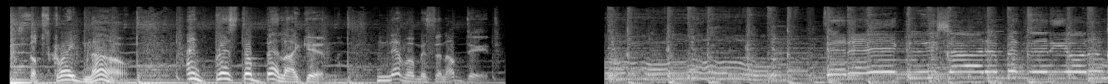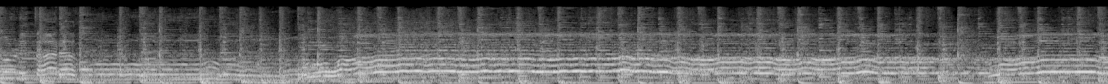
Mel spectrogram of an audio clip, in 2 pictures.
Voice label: bollywood dialogues; musically

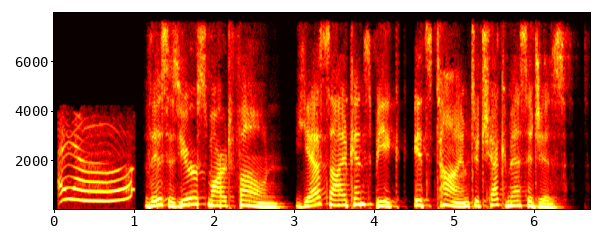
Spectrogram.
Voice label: smartphone lady ringtone

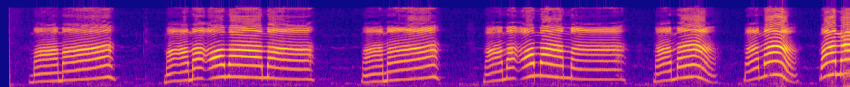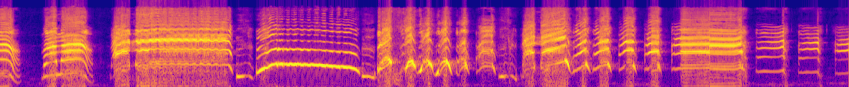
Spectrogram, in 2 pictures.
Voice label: calling mama funny ringtone

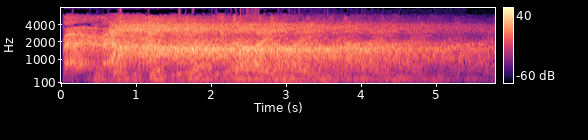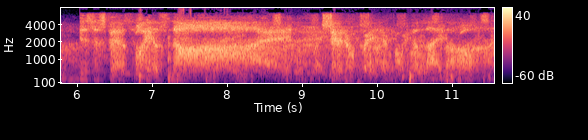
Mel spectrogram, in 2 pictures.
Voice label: scary vampire voice ringtone

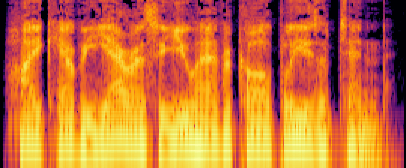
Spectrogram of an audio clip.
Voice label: you have a call cool tone ringtone

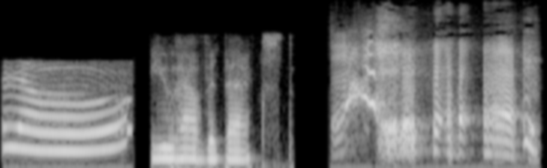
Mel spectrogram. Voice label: hello you have a text funny sms tone

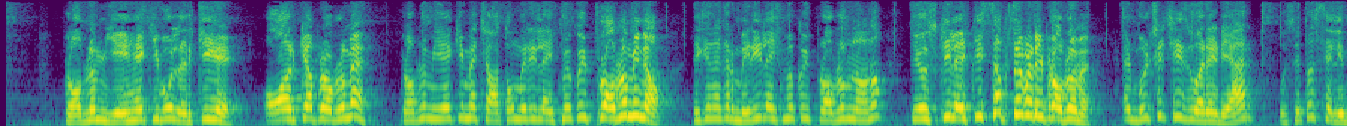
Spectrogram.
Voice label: punchnama dialogue ringtone

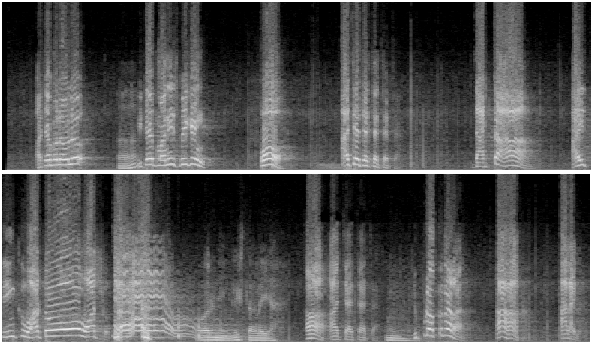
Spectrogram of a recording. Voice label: telugu dialogue ringtone

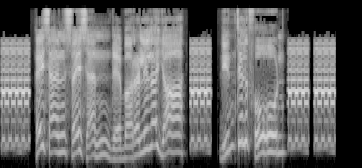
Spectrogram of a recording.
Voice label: baby hejsan ringtone

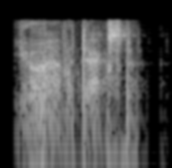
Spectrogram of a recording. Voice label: whispering text ringtone

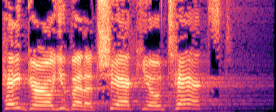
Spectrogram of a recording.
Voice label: girl check your text ringtone, sms

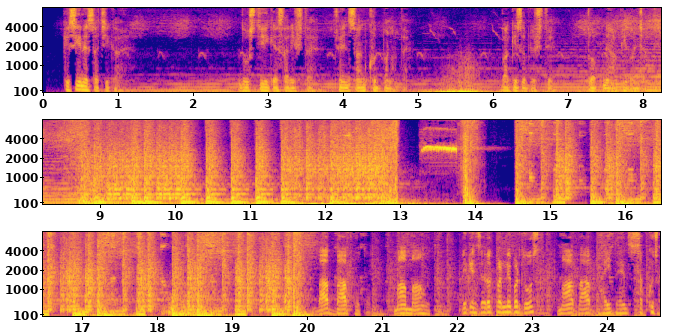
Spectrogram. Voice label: dialogue ringtone; rangrezz

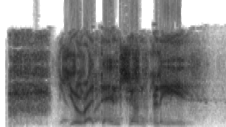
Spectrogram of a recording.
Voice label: attention please sms ringtone

